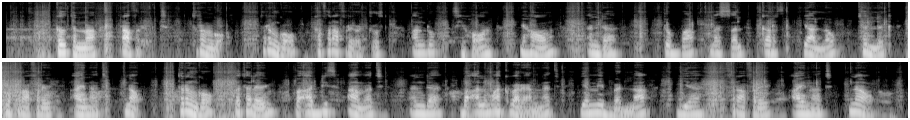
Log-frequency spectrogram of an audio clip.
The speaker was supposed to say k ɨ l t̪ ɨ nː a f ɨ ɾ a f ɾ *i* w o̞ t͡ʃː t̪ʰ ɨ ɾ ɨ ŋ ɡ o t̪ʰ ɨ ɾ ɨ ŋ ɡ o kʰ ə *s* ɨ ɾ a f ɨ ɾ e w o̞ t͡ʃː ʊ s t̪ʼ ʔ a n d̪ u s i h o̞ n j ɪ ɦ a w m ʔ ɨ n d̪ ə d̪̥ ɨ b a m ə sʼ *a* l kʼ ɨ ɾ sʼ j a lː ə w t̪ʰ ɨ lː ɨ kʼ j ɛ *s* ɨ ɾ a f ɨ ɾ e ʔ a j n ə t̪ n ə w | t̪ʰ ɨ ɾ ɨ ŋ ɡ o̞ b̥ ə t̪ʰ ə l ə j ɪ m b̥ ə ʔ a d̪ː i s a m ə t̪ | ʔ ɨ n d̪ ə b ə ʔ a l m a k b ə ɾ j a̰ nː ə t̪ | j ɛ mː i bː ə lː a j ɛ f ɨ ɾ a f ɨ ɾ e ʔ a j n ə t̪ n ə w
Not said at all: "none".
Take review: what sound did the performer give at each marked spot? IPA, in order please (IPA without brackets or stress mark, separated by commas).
e, f, ə, f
